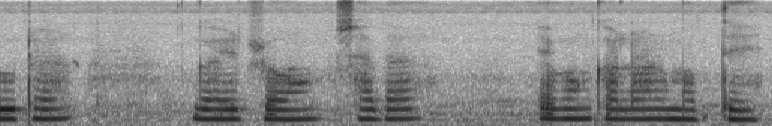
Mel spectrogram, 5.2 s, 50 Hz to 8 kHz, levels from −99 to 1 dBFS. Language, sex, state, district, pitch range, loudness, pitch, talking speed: Bengali, female, West Bengal, Cooch Behar, 220-225 Hz, -19 LUFS, 225 Hz, 80 wpm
